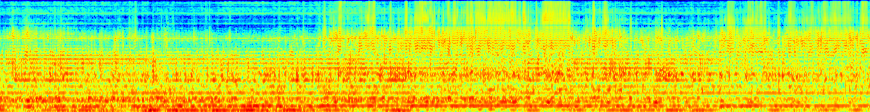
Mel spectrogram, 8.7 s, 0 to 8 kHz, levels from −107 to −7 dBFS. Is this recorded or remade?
remade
